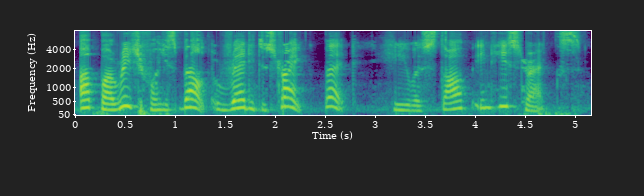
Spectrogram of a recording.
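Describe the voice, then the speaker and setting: A woman's voice: on the high side, expressive, measured pace. A woman reading scripted narration for a radio drama.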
